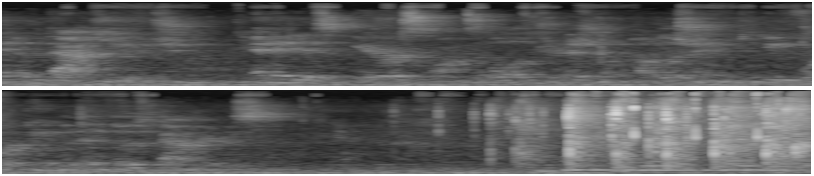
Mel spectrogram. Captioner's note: applause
